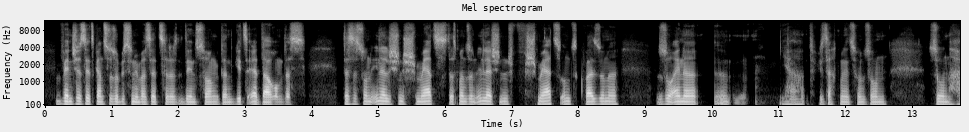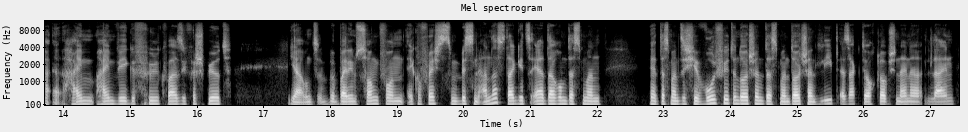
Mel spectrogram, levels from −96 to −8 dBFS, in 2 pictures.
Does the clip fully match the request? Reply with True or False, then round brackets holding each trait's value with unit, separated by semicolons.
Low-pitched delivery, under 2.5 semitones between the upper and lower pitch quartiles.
True (115 Hz; 2.1 semitones)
